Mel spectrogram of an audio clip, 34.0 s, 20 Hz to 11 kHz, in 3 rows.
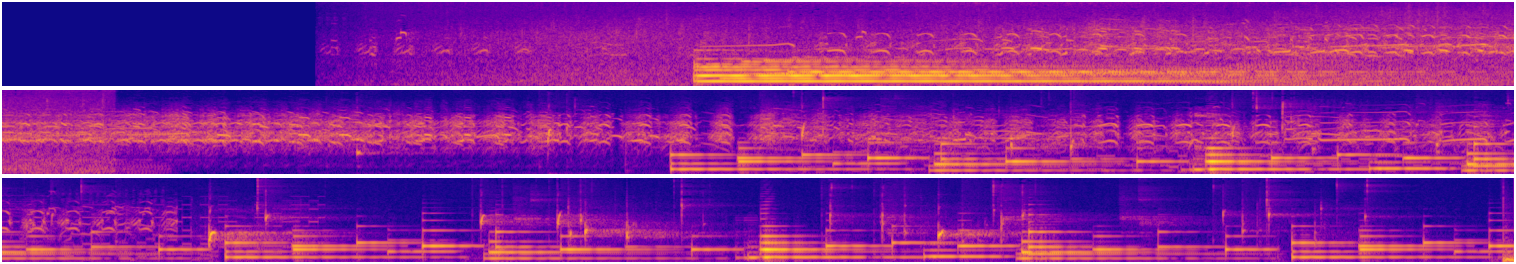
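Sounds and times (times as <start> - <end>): birds honking: 2.4 - 32.1
musical notes: 5.2 - 12.2, 16.4 - 34.0
sustained musical chord: 5.2 - 12.2, 16.4 - 34.0.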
